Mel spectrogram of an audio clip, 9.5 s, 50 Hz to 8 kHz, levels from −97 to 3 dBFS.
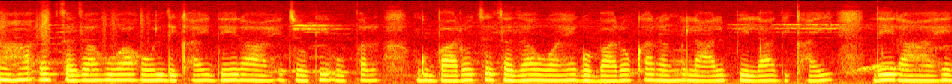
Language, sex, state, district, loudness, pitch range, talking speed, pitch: Hindi, female, Bihar, Vaishali, -16 LUFS, 180-195 Hz, 155 wpm, 185 Hz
